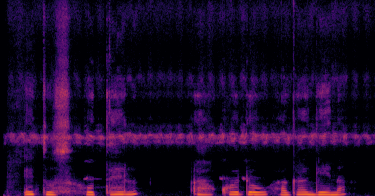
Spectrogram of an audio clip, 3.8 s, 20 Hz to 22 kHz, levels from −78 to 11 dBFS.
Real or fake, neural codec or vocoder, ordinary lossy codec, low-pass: fake; vocoder, 44.1 kHz, 128 mel bands, Pupu-Vocoder; none; none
